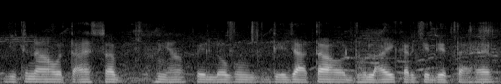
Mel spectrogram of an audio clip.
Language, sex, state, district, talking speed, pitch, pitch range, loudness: Hindi, male, Bihar, Jahanabad, 165 wpm, 115 Hz, 110-120 Hz, -25 LUFS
